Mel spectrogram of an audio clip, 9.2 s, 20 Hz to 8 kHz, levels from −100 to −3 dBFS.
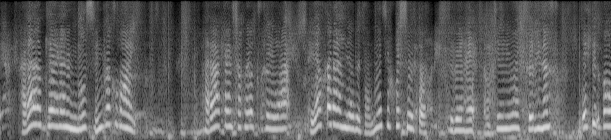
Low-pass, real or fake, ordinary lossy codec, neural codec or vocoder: none; fake; none; codec, 16 kHz, 1 kbps, FreqCodec, smaller model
